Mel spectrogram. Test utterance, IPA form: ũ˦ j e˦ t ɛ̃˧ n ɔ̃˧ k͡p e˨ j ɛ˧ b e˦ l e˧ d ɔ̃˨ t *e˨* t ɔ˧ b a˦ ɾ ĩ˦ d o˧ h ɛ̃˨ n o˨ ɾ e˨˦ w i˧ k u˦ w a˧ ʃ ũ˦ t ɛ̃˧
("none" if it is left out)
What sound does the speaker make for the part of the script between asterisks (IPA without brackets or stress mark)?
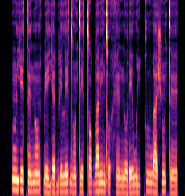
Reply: e˨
